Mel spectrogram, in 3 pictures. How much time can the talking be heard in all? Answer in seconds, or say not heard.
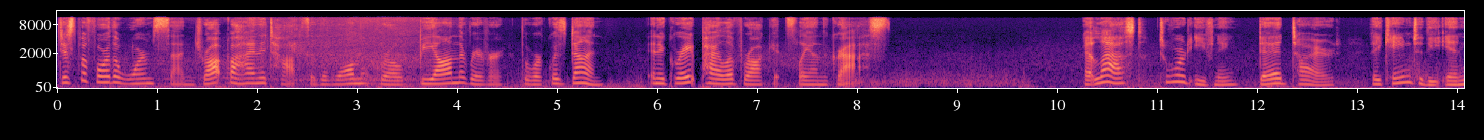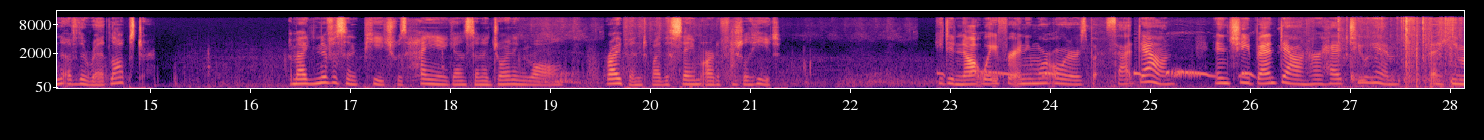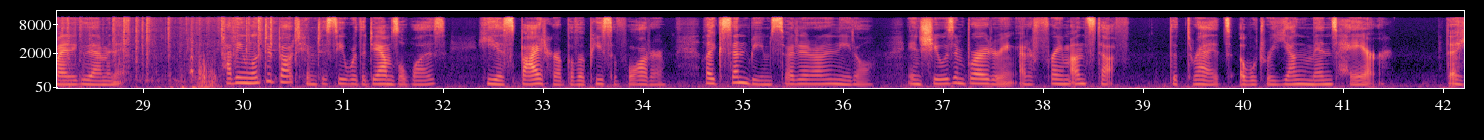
36 s.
